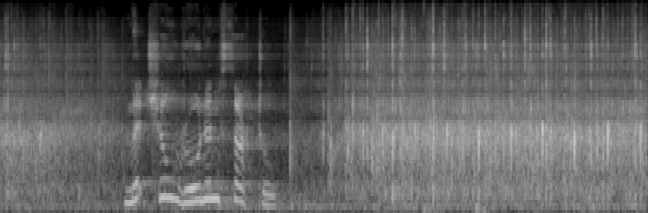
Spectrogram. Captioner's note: audience applauding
